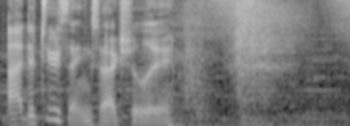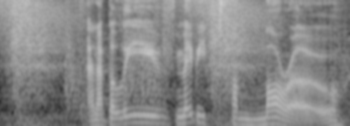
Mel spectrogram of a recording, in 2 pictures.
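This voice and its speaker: A man's voice: medium pitch, very animated, takes it slowly, over music. A man chatting casually on a live stream, rambling and informal with some swearing. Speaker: live streamer and game modder.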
